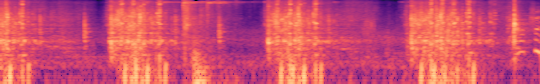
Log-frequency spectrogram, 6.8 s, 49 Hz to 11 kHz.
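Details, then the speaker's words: Craftsman 3 HP Tecumseh lawn edger that had water in the engine, oil changed, spark present: three rough pull-start bursts, never catches; corroded carburetor filled with ice starving it, carburetor later replaced. "for some miracle it actually does fire up i doubt it though because the carburetor is filled with ice so i'm going to try to put um fluid all the way through the intake"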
